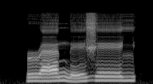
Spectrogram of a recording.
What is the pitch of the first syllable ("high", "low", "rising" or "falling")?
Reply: rising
